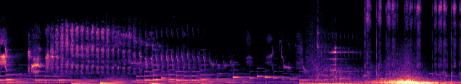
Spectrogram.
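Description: Starling calls, busy chirps and whistles over a steady tonal background, giving way to a louder rough rustling burst with sharp clicking toward the end. No one speaks.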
